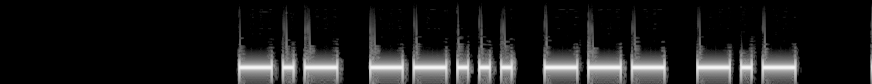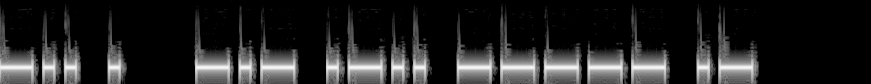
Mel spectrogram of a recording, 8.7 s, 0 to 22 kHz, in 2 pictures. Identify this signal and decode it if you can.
Morse code, heard as a keyed tone, about 22 wpm, 700 Hz. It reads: K7OK DE KL0A
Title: USA Callsign DE Callsign - 4 Characters - 22wpm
